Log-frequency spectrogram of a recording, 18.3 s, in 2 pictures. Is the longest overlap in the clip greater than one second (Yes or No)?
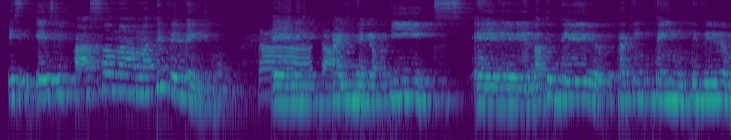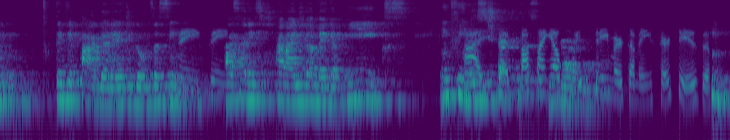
Yes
